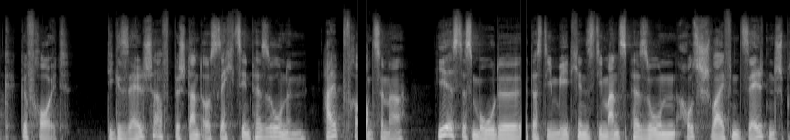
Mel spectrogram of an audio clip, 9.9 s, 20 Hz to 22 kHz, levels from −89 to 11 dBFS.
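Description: At 4.46 s the speech drops out dead for about 0.14 s, and it happens again at 6.50 s for about 0.09 s. Both are corrupt frame muted faults: bit errors damaged some compressed frames, the decoder threw them out, and the player filled the gaps with silence. The holes open abruptly, and their lengths point to a short run of lost frames each time. Timing holds, so the speech resumes right on schedule.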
